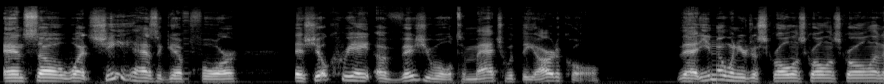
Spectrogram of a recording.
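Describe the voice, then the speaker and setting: A man's voice: fairly high pitch, darkish tone, no room sound. A man around forty chatting casually about politics as a show guest. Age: 40s.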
